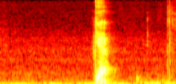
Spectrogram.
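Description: Faint room tone, then a man's single short, abrupt spoken "yeah" just over a second in.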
